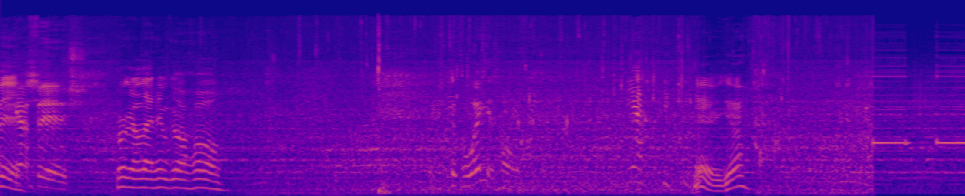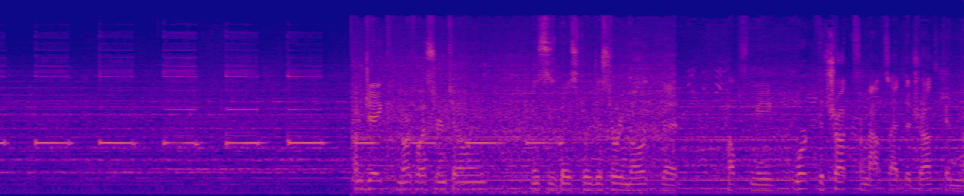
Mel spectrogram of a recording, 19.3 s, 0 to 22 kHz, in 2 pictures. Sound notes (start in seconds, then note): 8.8 tow truck beeping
